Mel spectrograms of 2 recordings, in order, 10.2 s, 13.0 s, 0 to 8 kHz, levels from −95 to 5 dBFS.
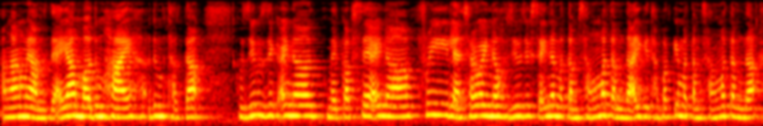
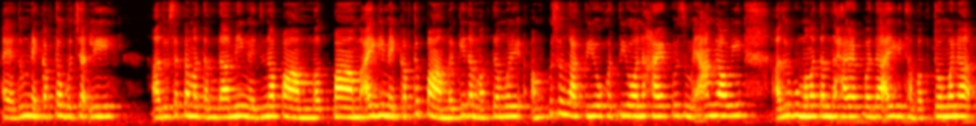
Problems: background sounds at intervals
